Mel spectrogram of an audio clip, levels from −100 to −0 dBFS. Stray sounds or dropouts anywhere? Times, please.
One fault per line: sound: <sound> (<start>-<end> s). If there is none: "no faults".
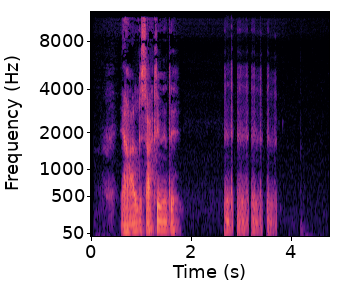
sound: laugh (2.7-3.7 s)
